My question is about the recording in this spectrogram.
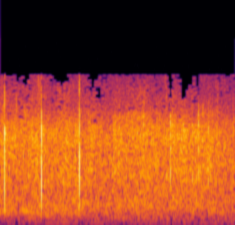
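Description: Audience applause in appreciation of volunteers in the sound booth, a soft steady wash of clapping with a few sharper single claps standing out near the start.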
